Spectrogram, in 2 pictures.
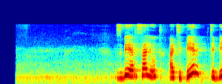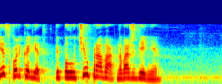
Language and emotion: Russian, positive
